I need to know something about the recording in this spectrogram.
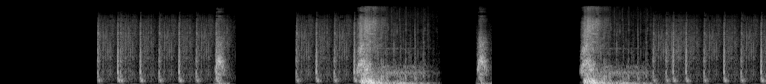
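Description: A game character strikes repeatedly with rapid hits.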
